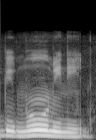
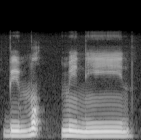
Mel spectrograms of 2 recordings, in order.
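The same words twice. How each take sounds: First: The sounds flow without a sudden stop. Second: There is a sudden stop before the m. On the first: The speaker calls it wrong. "Do not say" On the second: The speaker calls it right. "pronounced with sudden pause"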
